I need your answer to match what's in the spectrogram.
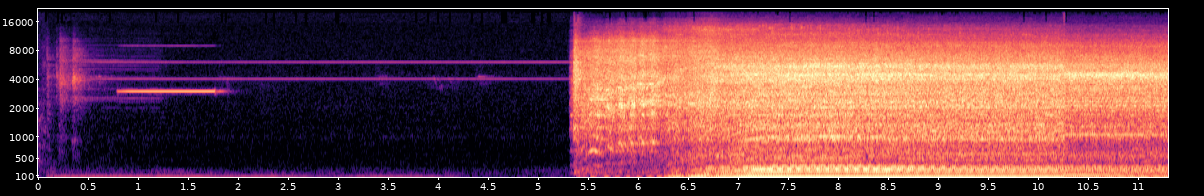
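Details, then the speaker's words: MK4 VW Golf VR6 being stripped of its wiring harness for a mid-engine Civic swap, restarted after a plug was pulled: engine catches sharply after a pause and settles to a steady even idle, no misses or knocks; running fine, no new codes. "I mean, it sounds like it's running fine."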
